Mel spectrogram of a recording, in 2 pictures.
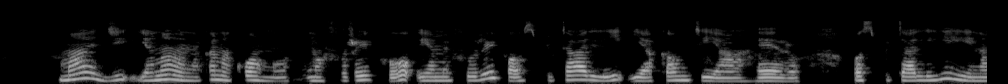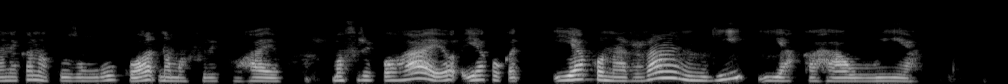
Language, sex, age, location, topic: Swahili, male, 25-35, Kisii, health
